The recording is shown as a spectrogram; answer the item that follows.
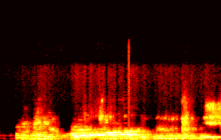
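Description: A person's voice over a video call: one long, drawn-out utterance in which no words can be made out.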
